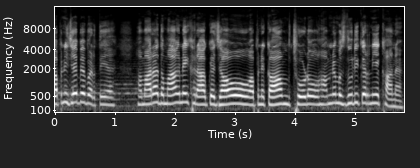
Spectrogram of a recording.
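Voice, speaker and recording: Over noticeable background noise, a woman's voice sits high, its pitch moving in an ordinary way. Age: 50s. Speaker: member of the public. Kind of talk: street interview.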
